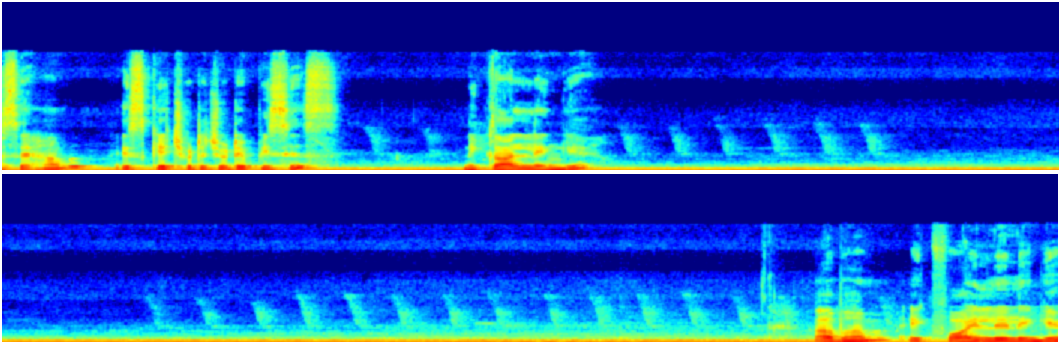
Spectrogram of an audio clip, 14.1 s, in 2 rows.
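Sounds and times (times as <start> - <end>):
steady low hum: 0.0 - 14.0
bird chirping: 2.4 - 3.2, 4.0 - 6.1, 8.0 - 12.6.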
